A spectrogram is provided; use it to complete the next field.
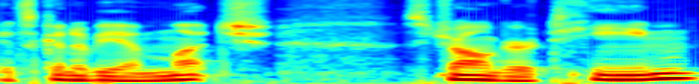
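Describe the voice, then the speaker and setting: An ordinary speaking voice from a man with an American accent, fairly quick in pace with fairly even intonation. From Oklahoma and Illinois. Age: 50s. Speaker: orthopedic surgeon and radio host. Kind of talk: casual radio monologue.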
